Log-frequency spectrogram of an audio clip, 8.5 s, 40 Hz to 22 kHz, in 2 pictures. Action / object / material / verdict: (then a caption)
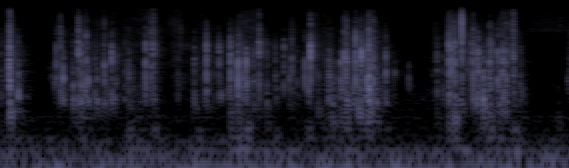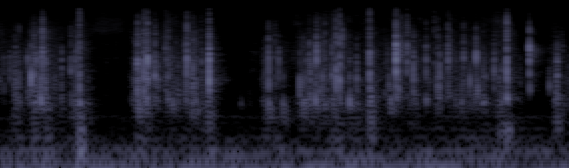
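scrape / pack of cotton swabs in plastic film / plastic film / none. A small, full pack of cotton swabs wrapped in crinkly plastic film is squeezed and crinkled between both hands. The result is dense, bright crackling and crunching in bursts, with short quieter pauses around 3.8 and 6 seconds.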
